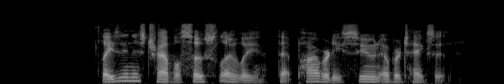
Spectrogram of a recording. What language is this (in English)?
English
